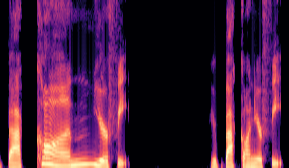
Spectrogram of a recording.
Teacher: In American English, we tend to say it Y-E-R, your.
